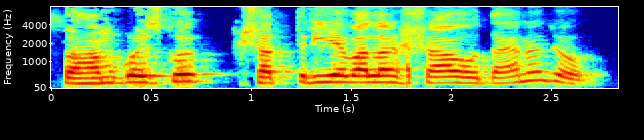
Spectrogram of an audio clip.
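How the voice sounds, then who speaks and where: A man's voice: very high voice, steady tone, moderate pace. A man teaching Sanskrit pronunciation in an online class, patiently repeating sounds and checking that his students follow.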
